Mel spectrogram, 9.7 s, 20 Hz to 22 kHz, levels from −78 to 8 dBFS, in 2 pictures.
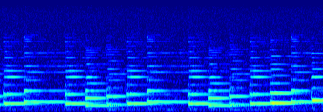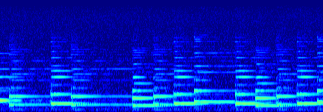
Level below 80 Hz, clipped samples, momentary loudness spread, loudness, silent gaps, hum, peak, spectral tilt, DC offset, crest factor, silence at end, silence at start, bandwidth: -78 dBFS; under 0.1%; 9 LU; -39 LUFS; none; none; -22 dBFS; -4 dB/octave; under 0.1%; 16 dB; 0 s; 0 s; 20 kHz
